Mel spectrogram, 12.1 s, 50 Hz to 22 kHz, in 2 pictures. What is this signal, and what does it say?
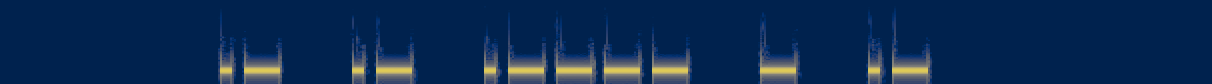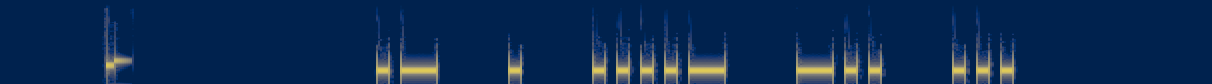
Morse code, heard as a keyed tone, about 20 wpm, spaced as for 14 wpm, 700 Hz. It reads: AA1TA AE4DS
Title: 069 Lesson 12g - Letter d - Call Signs 20wpm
